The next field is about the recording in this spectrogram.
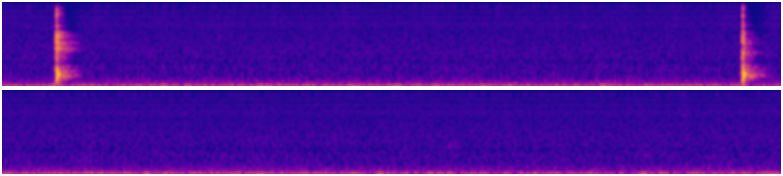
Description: i had the hiccups a few days ago while i was home by myself. i actually got them more than once that day, this is from the first case.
